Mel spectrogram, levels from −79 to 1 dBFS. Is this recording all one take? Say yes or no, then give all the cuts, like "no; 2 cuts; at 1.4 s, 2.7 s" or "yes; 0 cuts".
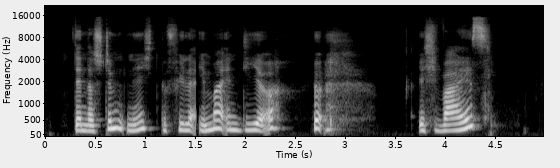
no; 1 cut; at 1.5 s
